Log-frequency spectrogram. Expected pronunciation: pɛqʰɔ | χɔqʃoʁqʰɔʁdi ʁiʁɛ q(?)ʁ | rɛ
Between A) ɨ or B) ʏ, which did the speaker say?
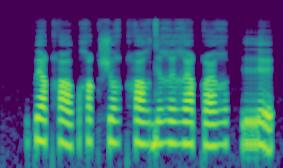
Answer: B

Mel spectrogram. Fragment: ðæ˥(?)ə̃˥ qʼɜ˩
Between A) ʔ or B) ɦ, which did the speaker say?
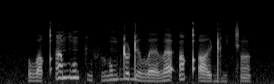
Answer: A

